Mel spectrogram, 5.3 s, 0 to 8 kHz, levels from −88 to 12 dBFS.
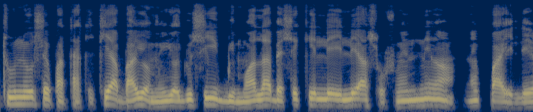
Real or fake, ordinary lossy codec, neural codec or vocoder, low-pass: real; none; none; 7.2 kHz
